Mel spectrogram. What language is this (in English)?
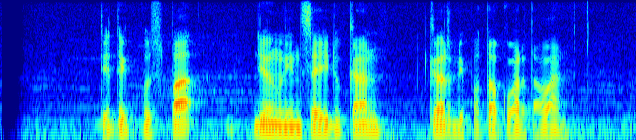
Sundanese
